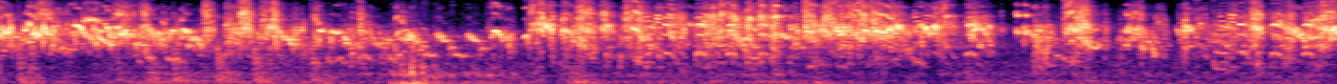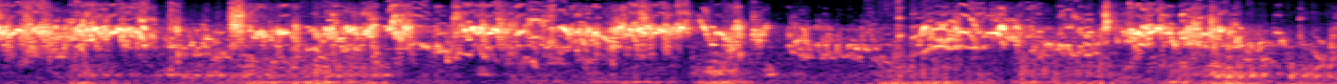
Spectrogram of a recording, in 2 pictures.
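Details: Happy budgies chirping: a dense, continuous stream of buzzy, scratchy chatter and short squawks from several birds, overlapping without pause for the whole stretch.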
